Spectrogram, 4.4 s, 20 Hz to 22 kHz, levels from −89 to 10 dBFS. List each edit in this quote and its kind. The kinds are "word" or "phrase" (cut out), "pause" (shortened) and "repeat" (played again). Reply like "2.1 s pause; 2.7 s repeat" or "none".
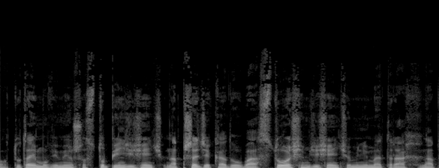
1.6 s word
